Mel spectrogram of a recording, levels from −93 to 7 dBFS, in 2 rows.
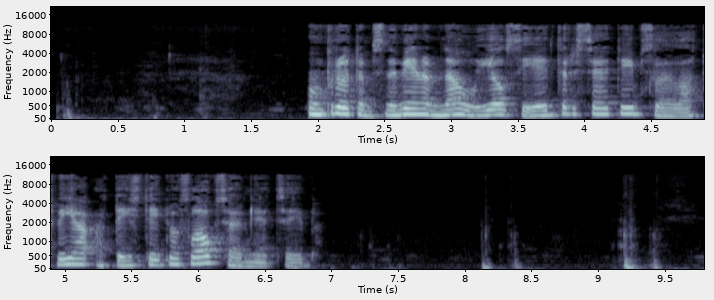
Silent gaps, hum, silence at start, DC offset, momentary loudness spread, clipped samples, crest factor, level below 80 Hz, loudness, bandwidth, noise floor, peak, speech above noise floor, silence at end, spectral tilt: none; none; 0.1 s; under 0.1%; 18 LU; under 0.1%; 22 dB; -52 dBFS; -23 LUFS; 11.5 kHz; -75 dBFS; -4 dBFS; 52 dB; 0.35 s; -5 dB/octave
